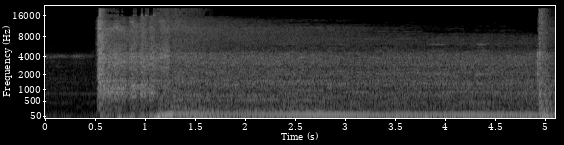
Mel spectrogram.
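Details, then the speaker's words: 2011 Mercedes E550 W212 V8 at 60k miles, after a starter replacement for slow, stumbling cranks and a new auxiliary battery: a brief crank, then it fires at once and settles to a smooth, steady idle. A normal quick start. "that sounds like success"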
